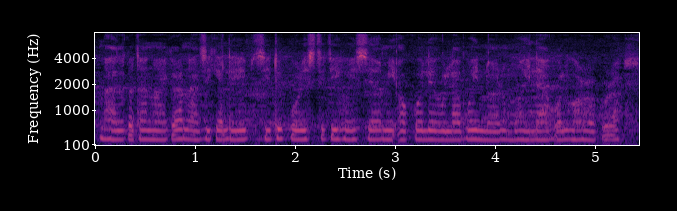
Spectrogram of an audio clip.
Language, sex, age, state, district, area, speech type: Assamese, female, 30-45, Assam, Golaghat, urban, spontaneous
